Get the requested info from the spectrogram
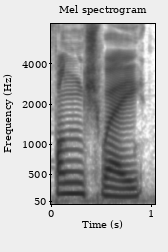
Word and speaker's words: feng shui: We're talking with Heather Melser, who is a certified feng shui consultant. I said that right? – Mm-hmm. Yep.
